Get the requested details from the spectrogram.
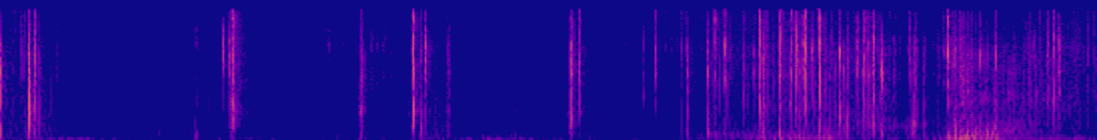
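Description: Fingernails scratch and crinkle the foil of a small gold foil-wrapped gift box with a gold cord, wrapped in plastic film. Sparse, sharp, bright crackles come one at a time at first, then build into a dense, continuous crinkling.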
